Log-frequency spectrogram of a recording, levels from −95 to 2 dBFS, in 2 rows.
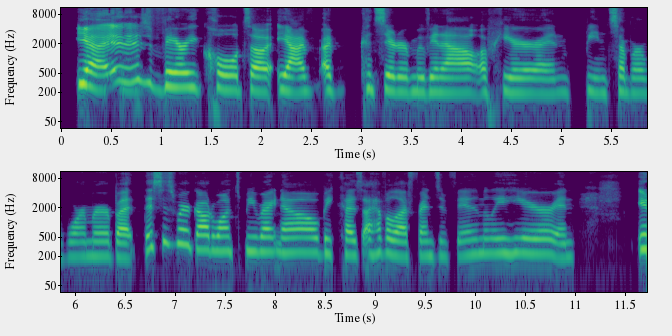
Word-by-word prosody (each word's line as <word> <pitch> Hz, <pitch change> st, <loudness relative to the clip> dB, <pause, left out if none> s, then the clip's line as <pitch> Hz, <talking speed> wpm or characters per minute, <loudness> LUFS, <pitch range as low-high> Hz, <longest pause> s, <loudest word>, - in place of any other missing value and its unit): Yeah, 255 Hz, -7 st, +9 dB
it 320 Hz, +4 st, +5 dB
is 325 Hz, -3 st, -5 dB
very 255 Hz, 0 st, +4 dB
cold, 225 Hz, -1 st, -1 dB
so 210 Hz, -2 st, +6 dB
yeah, 220 Hz, -3 st, +5 dB
I've 205 Hz, +1 st, +1 dB
I've 225 Hz, -2 st, +2 dB, 0.2 s
considered 215 Hz, -3 st, -1 dB
moving 205 Hz, 0 st, -3 dB
out 195 Hz, -1 st, +2 dB
of 200 Hz, -, -4 dB
here 195 Hz, -2 st, -3 dB
and 190 Hz, +1 st, -10 dB
being 200 Hz, -3 st, -12 dB
somewhere 195 Hz, -2 st, -5 dB
warmer, 200 Hz, +1 st, -7 dB
but 185 Hz, -2 st, +2 dB
this 295 Hz, +8 st, -4 dB
is 380 Hz, -2 st, -7 dB
where 360 Hz, -2 st, 0 dB
God 275 Hz, -2 st, +2 dB
wants 255 Hz, -1 st, -3 dB
me 255 Hz, -1 st, -6 dB
right 250 Hz, 0 st, -2 dB
now 240 Hz, 0 st, -1 dB
because 220 Hz, -2 st, -5 dB
I 230 Hz, -, -2 dB
have 235 Hz, +1 st, -9 dB
a -, -, 0 dB
lotta 200 Hz, -2 st, +1 dB
friends 205 Hz, -1 st, -8 dB
and 200 Hz, -2 st, -17 dB
family 230 Hz, +3 st, -9 dB
here 230 Hz, -1 st, -5 dB
and, 190 Hz, 0 st, -7 dB, 0.6 s
you 285 Hz, +1 st, +4 dB
220 Hz, 195 wpm, -23 LUFS, 200-245 Hz, 0.6 s, Yeah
